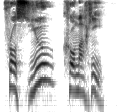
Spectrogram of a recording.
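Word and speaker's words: prosyukomahi (προσεύχομαι): The original word there for both pray and praying that's used in our English text is pronounced prosyukomahi. It's a Greek word.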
